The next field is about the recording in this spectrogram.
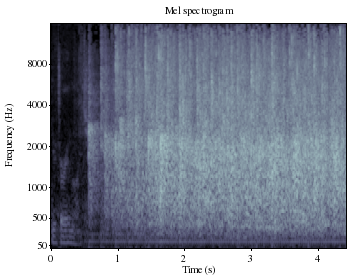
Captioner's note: applause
